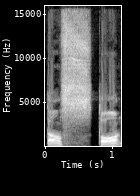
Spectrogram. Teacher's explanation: Sod dan to dua-duanya tebal. Tas, to, naikin pangkal lidah saat huruf sod dibunyikan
